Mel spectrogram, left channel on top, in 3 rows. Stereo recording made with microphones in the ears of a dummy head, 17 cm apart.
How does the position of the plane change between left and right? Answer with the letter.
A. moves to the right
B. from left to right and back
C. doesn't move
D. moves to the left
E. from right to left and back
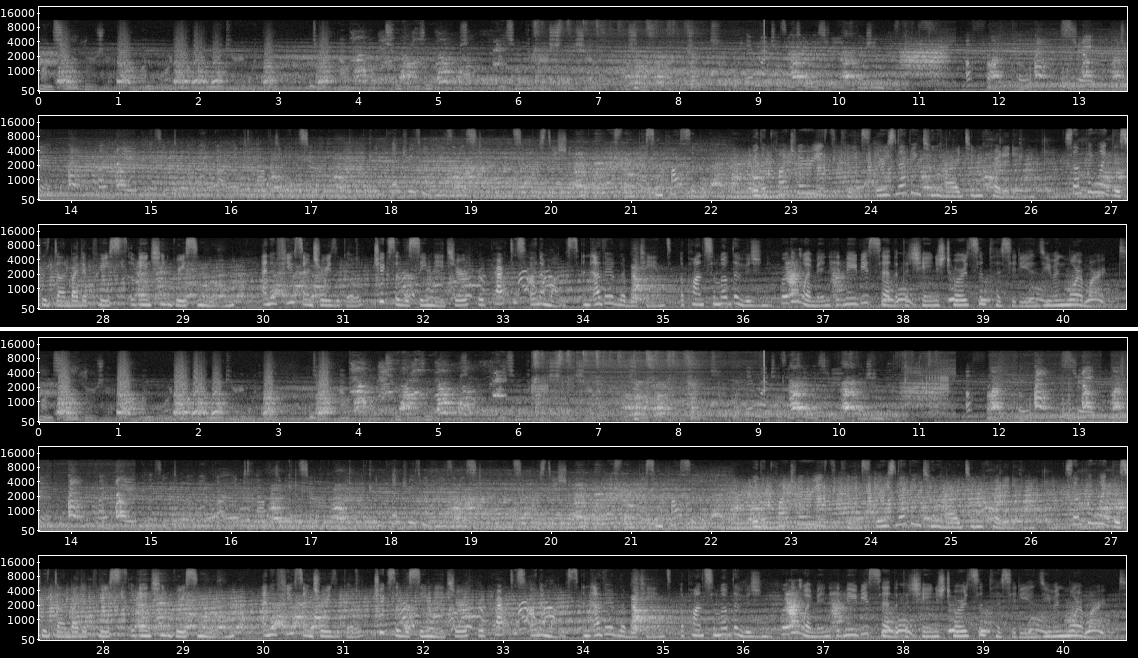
A.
